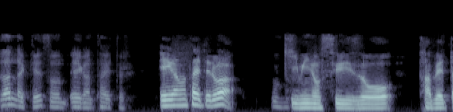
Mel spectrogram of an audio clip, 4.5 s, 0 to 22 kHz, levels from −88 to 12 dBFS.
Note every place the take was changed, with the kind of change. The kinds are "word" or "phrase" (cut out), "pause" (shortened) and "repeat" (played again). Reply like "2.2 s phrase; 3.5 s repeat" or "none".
none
